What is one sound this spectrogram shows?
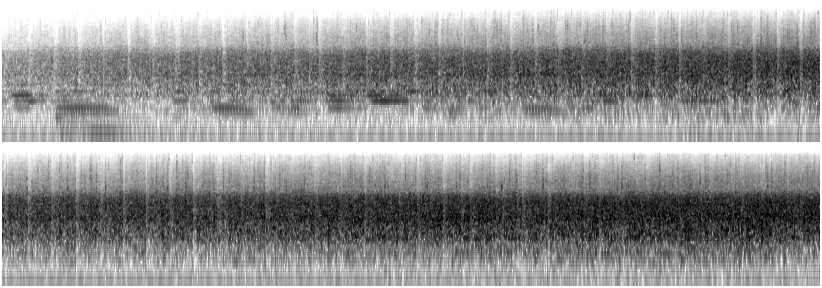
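An audience applauds in a large hall, the clapping growing louder.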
